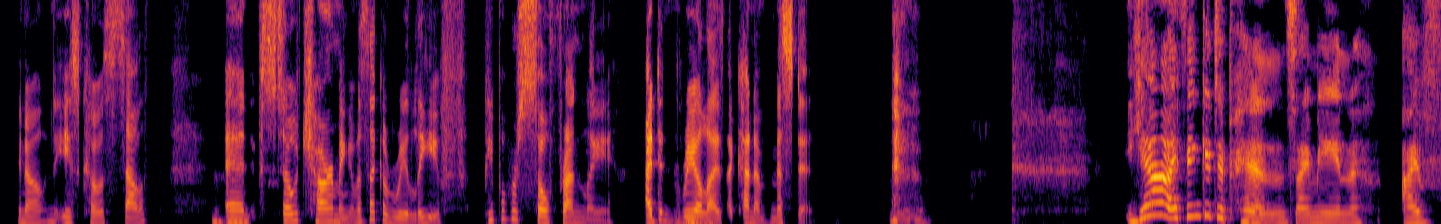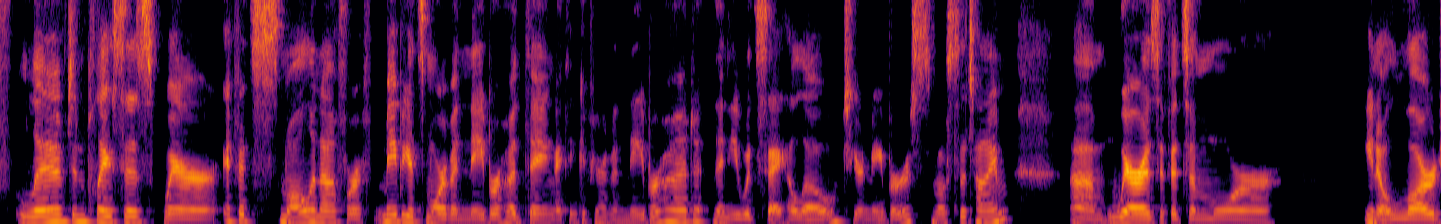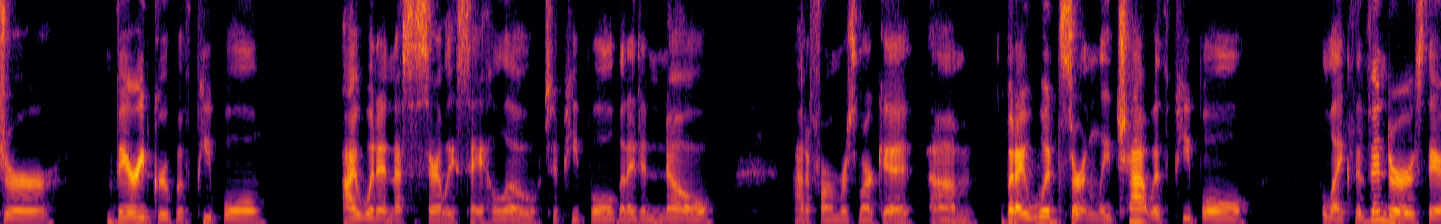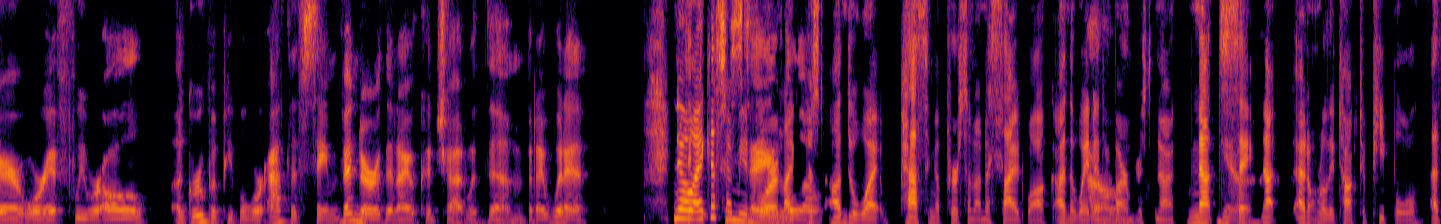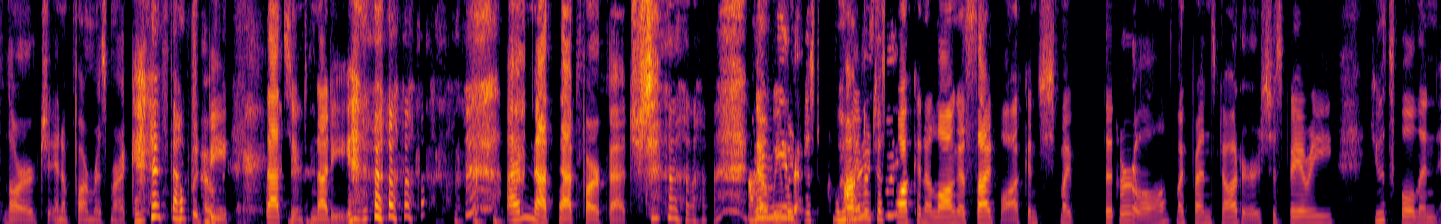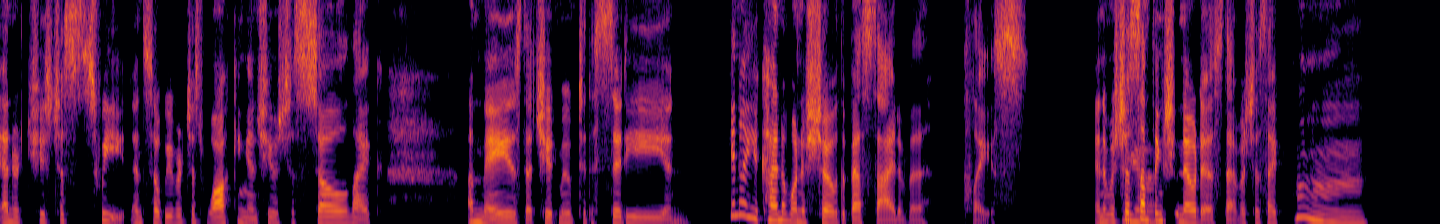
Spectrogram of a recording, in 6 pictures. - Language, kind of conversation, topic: English, unstructured, How does technology shape trust and belonging in your everyday community life?
- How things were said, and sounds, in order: chuckle; laughing while speaking: "market"; chuckle; laugh; tapping; laugh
